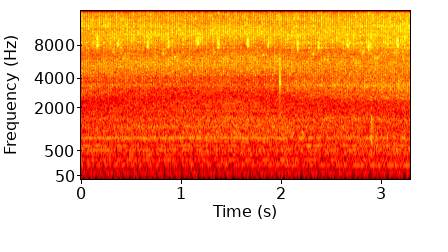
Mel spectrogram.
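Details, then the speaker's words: Porsche Cayenne Turbo, sold as engine-faulty, reported to misfire when cold: cold idle with a faint light ticking over a slightly uneven run. Mechanic considers it normal; two secondary air pumps and brake booster pump are heard starting. "Hát, jelen pillanatban is már lehet hallani ezt a kis kopogást. Picit egyenetlenül jár, én azt mondom, hogy ez még egy teljesen normális dolog."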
